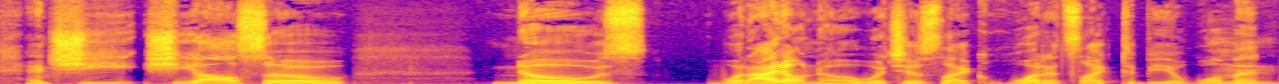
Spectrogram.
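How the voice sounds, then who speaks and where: On a very clean recording with a silent background, a man talks, his pitch varying in an ordinary way. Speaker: podcast host. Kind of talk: casual chat. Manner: animated.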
